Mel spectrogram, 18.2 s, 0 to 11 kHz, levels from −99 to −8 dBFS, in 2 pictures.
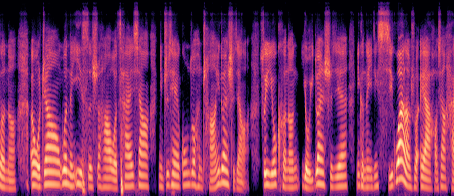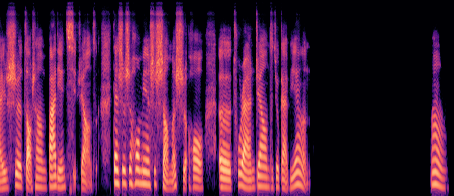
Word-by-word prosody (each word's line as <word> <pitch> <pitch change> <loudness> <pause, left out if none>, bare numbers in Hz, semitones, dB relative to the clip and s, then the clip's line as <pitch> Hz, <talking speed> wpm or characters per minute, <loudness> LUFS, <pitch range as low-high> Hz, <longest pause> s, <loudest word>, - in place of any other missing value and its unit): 了 160 -3 +2
呢？ 130 -1 -6 0.3
嗯， 190 - +4
我 170 -2 +5
这 205 - 0
样 205 -1 +4
问 225 0 +5
的 175 - 0
意 205 +2 0
思 165 -3 -3
是 165 +2 -3
哈， 155 -1 0
我 140 -2 0
猜 170 +5 0
像 175 -1 0 0.2
你 165 - -9
之 190 +5 -5
前 190 0 0
也 180 - +1
工 190 +3 -6
作 195 0 0
很 165 -5 -8
长 140 +3 -2
一 - - 0
段 230 -1 +3
时 155 -6 -1
间 135 -3 -4
了， - - -9 0.2
所 195 - +4
以 200 - +2
有 195 +1 +4
可 175 -5 -4
能 150 +1 -4
有 155 -6 +3
一 135 - -7
段 210 +2 +4
时 170 -4 -2
间 170 +2 -1
你 180 - -8
可 180 - -2
能 155 -2 -4
已 - - -7
经 170 +2 -7
习 175 -1 -1
惯 290 +2 +9
了 175 - +4
说， 155 -1 -3
“哎 170 - -1
呀， 145 -3 +4
好 135 0 -8
像 160 +2 -3
还 135 -2 -4
是 175 +5 0
早 - - +1
上 155 -2 -5
8 165 +3 +4
点 150 -2 -4
起 340 - -2
这 - - -4
样 - - -4
子“， 455 - -17 0.3
但 230 - +5
是 220 +1 0
是 225 +1 0
后 230 +1 +1
面 210 -2 0
是 215 - -2
什 175 -8 +2
么 130 +8 -5
时 185 - -1
候， 150 -1 -2 0.3
呃， 145 -2 +2
突 195 - -6
然 145 -4 +1
这 180 - 0
样 165 -2 -1
子 155 - -13
就 160 +2 -6
改 145 - -3
变 190 +7 -3
了 - - -6
呢？ - - -22 2.4
嗯。 190 -8 -3
170 Hz, 270 characters per minute, -22 LUFS, 150-195 Hz, 2.4 s, 惯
